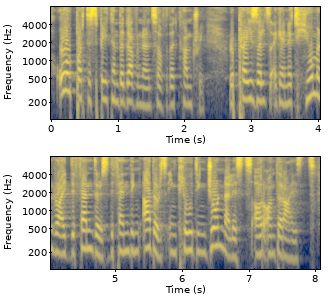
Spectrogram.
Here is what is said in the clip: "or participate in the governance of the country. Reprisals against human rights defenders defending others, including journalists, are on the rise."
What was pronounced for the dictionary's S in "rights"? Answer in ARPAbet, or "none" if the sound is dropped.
none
